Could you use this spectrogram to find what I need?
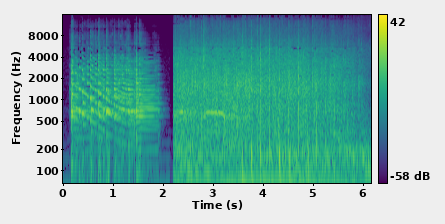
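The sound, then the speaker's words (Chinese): Audience applause at a Chinese crosstalk comedy show: dense, loud clapping from a crowd begins after a stretch of Peking opera-style singing and a brief pause, then carries on steadily to the end. “谢谢朋友们的掌声。”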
